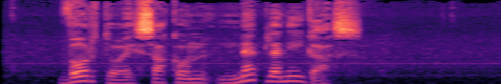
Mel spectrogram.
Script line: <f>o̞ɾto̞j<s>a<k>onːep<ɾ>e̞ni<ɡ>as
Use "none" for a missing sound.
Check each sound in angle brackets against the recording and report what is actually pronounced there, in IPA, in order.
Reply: v, s, k, l, ɡ

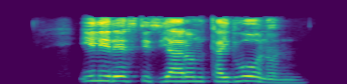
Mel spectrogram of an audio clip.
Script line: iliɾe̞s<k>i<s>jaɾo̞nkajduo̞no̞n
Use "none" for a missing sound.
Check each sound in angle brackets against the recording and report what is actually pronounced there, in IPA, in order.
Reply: t, s

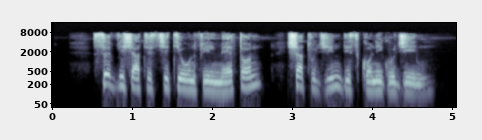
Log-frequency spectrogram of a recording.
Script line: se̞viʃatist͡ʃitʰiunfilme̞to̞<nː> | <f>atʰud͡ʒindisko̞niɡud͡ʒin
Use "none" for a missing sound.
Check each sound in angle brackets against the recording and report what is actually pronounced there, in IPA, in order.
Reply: n, ʃ

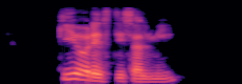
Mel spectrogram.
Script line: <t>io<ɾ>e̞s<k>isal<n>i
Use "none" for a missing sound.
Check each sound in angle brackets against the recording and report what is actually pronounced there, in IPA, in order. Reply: k, ɾ, t, m

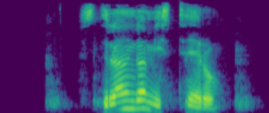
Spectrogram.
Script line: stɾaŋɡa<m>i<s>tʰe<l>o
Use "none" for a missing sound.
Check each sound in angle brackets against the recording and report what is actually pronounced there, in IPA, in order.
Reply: m, s, ɾ

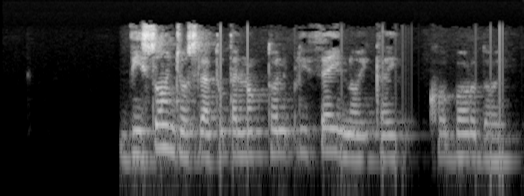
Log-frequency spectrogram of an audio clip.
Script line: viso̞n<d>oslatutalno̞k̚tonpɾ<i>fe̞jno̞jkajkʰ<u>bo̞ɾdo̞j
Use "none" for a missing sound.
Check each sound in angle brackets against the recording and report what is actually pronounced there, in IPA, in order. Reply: d͡ʒ, i, o

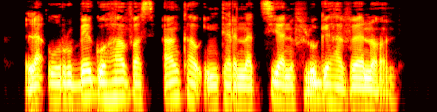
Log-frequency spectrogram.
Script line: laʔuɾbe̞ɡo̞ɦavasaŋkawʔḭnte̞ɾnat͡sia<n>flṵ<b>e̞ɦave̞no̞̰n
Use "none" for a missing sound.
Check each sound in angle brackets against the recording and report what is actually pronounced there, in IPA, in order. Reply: n, ɡ

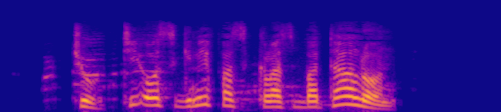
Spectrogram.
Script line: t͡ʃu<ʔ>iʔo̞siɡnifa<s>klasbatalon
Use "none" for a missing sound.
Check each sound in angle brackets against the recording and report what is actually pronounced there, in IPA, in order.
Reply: t, s

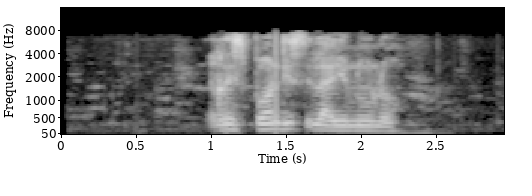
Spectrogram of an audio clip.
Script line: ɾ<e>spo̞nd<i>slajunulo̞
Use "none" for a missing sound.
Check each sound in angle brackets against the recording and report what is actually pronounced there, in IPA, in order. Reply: e, i

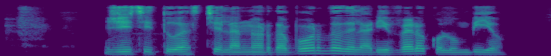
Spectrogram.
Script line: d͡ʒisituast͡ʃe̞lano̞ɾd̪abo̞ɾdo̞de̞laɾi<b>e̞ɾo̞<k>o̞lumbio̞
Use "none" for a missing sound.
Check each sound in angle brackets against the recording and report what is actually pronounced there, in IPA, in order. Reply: v, k

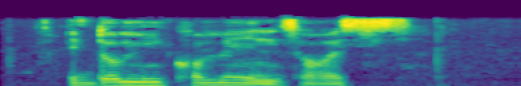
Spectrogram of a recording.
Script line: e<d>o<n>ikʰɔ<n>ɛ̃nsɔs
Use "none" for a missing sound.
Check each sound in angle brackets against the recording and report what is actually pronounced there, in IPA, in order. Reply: d, m, m

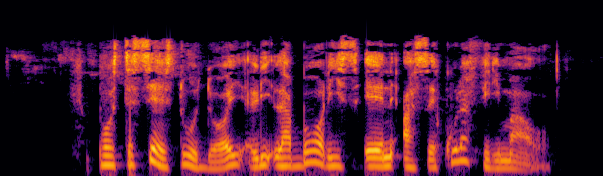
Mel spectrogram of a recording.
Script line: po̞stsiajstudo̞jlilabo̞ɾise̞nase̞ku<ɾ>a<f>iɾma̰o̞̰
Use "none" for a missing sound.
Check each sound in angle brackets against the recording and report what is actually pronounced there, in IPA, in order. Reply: l, f

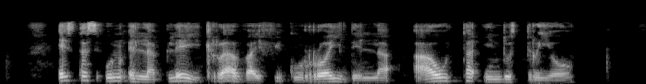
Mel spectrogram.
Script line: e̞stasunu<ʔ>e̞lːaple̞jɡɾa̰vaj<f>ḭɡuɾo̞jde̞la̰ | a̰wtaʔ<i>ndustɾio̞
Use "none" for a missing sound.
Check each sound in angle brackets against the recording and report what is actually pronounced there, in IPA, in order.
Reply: ʔ, f, i

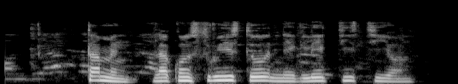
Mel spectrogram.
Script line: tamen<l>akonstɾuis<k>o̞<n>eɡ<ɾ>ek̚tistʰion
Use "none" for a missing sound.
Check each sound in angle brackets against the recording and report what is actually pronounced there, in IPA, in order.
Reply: l, t, n, l

